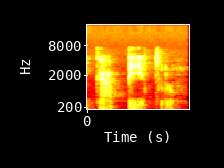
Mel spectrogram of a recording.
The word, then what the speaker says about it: capítulo: aqui ônibus, mágico e capítulo. Capítulo. O pi, a palavra capítulo são 4 sílabas. O ló é a última, o tu é a penúltima e o pi é a antepenúltima, ou seja, capítulo.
